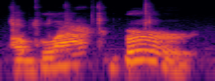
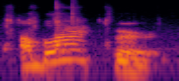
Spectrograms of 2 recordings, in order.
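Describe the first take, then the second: First: The stress falls on the word bird. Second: The stress falls on the word black. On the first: "It could be any number of things" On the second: It is one particular kind of bird. "The accent is on the first syllable"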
